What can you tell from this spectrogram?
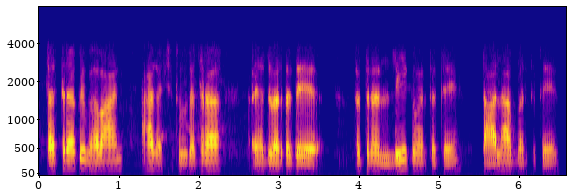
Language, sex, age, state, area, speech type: Sanskrit, male, 18-30, Madhya Pradesh, rural, conversation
